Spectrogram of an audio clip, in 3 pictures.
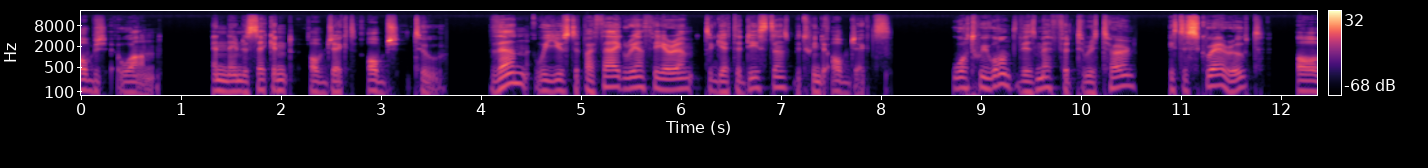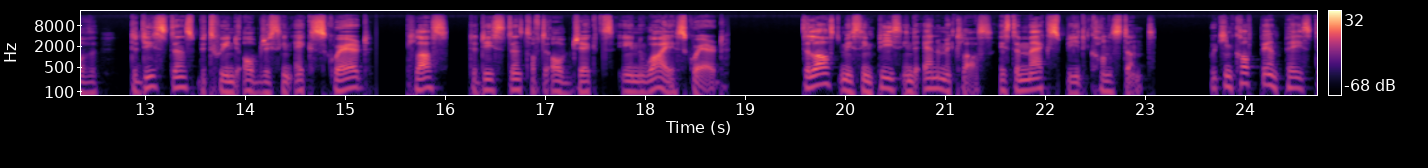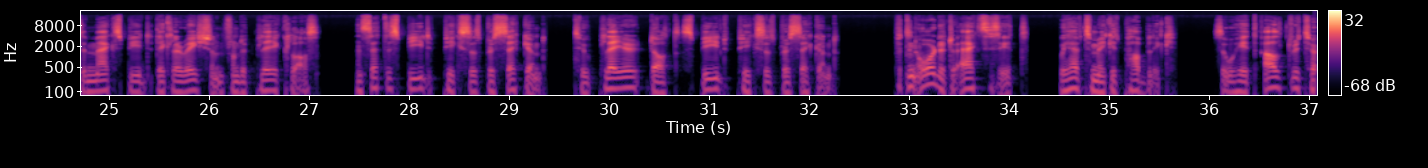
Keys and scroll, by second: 0.2 ctrl+shift+Left, 0.3 ctrl+shift+Left, 0.4 ctrl+shift+Left, 0.5 ctrl+shift+Right, 0.9 ctrl+c, 1.1 ctrl+Right, 1.2 ctrl+Right, 1.8 ctrl+v, 2.6 ctrl+s, 11.2 ctrl+shift+Left, 11.2 ctrl+shift+Left, 11.2 ctrl+shift+Left, 11.4 ctrl+shift+Left, 11.5 ctrl+c, 11.6 ctrl+Right, 12.2 ctrl+v, 12.3 ctrl+Left, 12.4 ctrl+Left, 12.4 ctrl+Left, 12.8 ctrl+Right, 12.8 ctrl+Right, 12.9 ctrl+Right, 13.0 ctrl+Left, 13.9 ctrl+Left, 14.7 ctrl+c, 14.7-15.1 ctrl+Right, 15.7 ctrl+v, 15.9-16.4 ctrl+Left, 16.7 ctrl+Right, 17.1 ctrl+Left, 18.2 ctrl+s, 19.7-20.1 ctrl+shift+Down, 20.3 ctrl+shift+Down, 21.2 ctrl+s, 21.6 ctrl+s, 26.5 ctrl+c, 27.0 ctrl+v, 31.0 ctrl+z, 31.2 ctrl+shift+Left, 31.3 ctrl+shift+Left, 31.6 ctrl+shift+Left, 31.7 ctrl+c, 32.0 ctrl+Right, 32.0 ctrl+Right, 32.1 ctrl+v, 34.8 alt+Return.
